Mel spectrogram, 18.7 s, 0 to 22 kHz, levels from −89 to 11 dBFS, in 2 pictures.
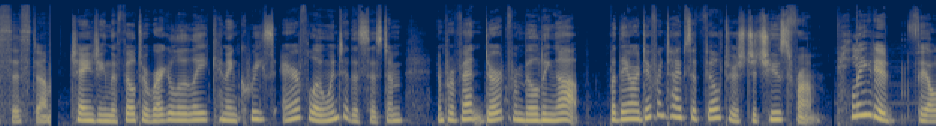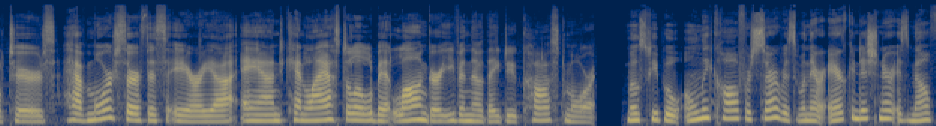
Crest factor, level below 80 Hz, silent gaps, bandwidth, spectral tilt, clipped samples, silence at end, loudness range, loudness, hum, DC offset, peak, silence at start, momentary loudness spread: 20 dB; -62 dBFS; 0.51-0.59 s, 15.34-15.58 s; 17 kHz; -5 dB/octave; under 0.1%; 0.05 s; 3 LU; -20 LUFS; none; under 0.1%; 0 dBFS; 0 s; 8 LU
